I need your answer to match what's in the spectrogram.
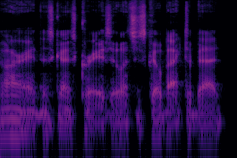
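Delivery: quiet, hushed, breathy whisper. Retelling what a roommate whispered about a guest: imitating a whisper. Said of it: "looks at Fran and whispers".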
